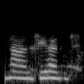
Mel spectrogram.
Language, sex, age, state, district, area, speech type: Punjabi, female, 30-45, Punjab, Jalandhar, rural, conversation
